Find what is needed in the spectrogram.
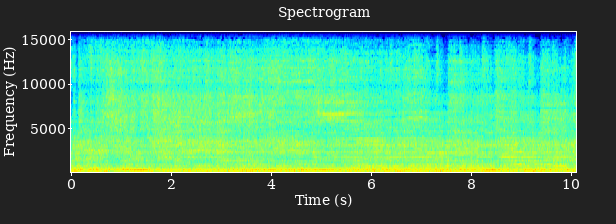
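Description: Loud experimental noise music played live on a tabletop setup: a continuous wall of harsh, hissing noise over a few held low drone tones, with no breaks.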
